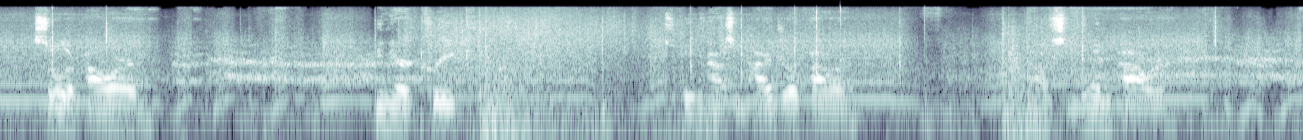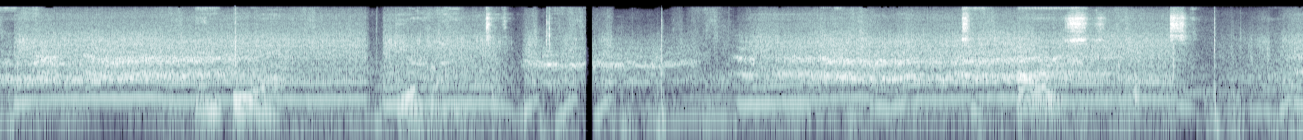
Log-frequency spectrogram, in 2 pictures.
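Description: A car engine revs and whines, rising and falling as gears shift.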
